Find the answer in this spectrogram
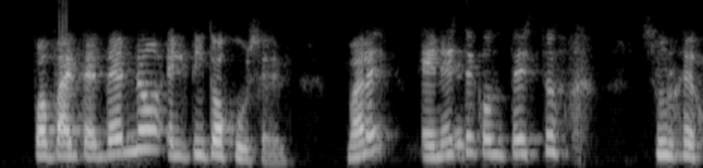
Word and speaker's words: Husserl: Mari Carmen Mari Carmen Perdóname por mi pronunciación del alemán de husel vale Yo sé que no se pronuncia así pero es para entendernos vale porque es queel es husel se pronuncia así se pronuncia así yo siempre había escuchado mis amigos que hablan mejor que no no no si pones la boca como una I y dices una u Cómo es entonces husel vale vale Yo yo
